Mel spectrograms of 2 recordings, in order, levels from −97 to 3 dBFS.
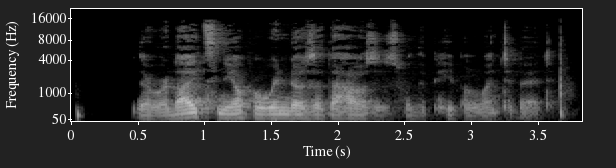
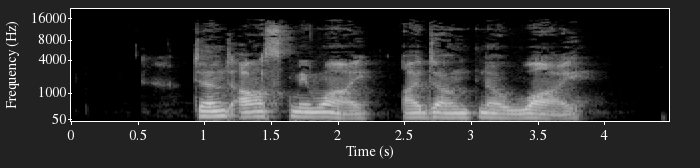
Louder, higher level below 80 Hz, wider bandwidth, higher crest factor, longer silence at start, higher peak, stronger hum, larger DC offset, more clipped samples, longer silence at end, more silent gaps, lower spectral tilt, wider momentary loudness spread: second, -33 LUFS vs -24 LUFS; second, -74 dBFS vs -66 dBFS; about the same, 15.5 kHz vs 16 kHz; about the same, 22 dB vs 18 dB; second, 0.05 s vs 0.95 s; second, -14 dBFS vs -8 dBFS; neither; neither; neither; second, 0.15 s vs 0.65 s; neither; about the same, -4 dB/octave vs -5 dB/octave; first, 17 LU vs 8 LU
